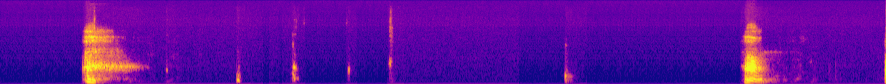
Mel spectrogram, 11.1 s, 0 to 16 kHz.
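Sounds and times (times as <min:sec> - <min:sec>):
man sighing: 0:01.0 - 0:01.8.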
